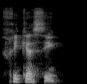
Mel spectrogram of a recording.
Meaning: 1. to fricassee 2. to partake in debauchery
- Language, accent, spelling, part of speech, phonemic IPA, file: French, France, fricasser, verb, /fʁi.ka.se/, LL-Q150 (fra)-fricasser.wav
